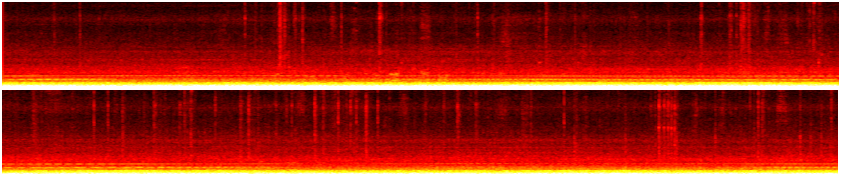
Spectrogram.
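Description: Jet engines roar steadily as heard from inside an airliner's cabin.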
